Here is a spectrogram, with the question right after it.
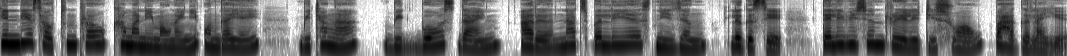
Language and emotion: Bodo, neutral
